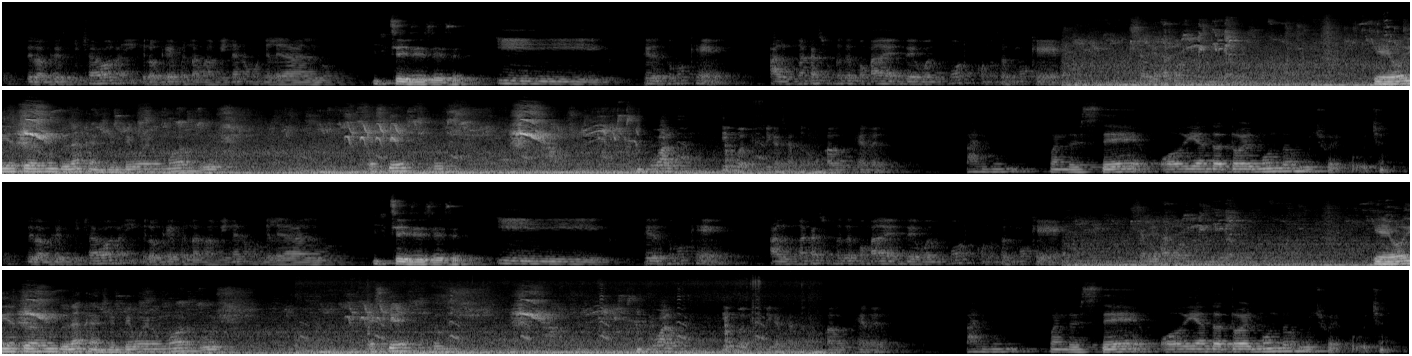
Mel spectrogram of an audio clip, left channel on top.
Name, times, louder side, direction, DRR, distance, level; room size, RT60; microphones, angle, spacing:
voice 1, 0.2-3.3 4.9-6.0 6.4-7.2 7.7-10.6 11.3-12.5 20.6-22.8, left 1 dB, 40° left, 0 dB, 1.9 m, -42 dB
voice 2, 3.7-4.6 13.7-16.7 17.7-19.1 23.7-24.2 24.6-27.9, equal, 5° right, 3 dB, 0.4 m, -31 dB
sound 1, 10.6-20.5, left 5 dB, 90° left, 0.7 m, -33 dB
Bird, 17.0-22.3, right 2 dB, 65° right, 0.6 m, -35 dB
7.9 x 5.7 x 3.3 m, 0.82 s
head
